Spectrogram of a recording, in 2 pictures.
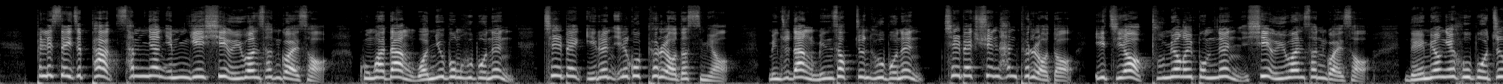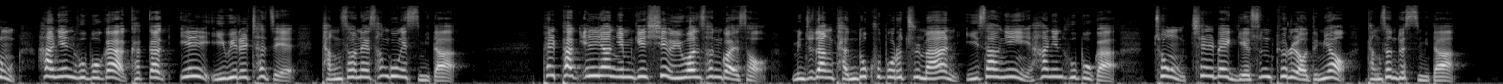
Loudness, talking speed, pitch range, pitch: -17 LUFS, 255 characters per minute, 285-370 Hz, 335 Hz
